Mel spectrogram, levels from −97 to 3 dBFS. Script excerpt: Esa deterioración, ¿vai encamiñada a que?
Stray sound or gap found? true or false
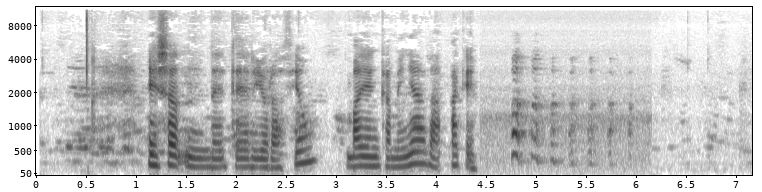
true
